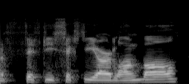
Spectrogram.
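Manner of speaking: ordinary delivery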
